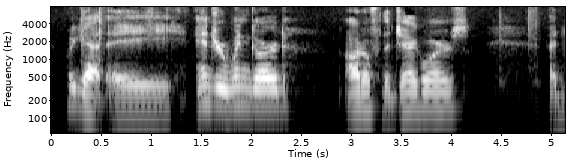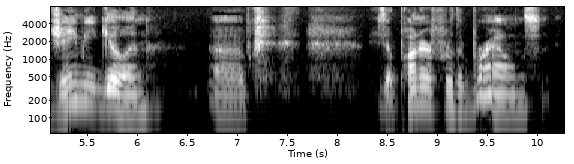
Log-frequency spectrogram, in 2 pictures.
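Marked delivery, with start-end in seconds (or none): 5.0-10.1 voice cracking mid-phrase, stifled laugh. Going through cards just pulled, the speaker's voice cracks as he cracks up. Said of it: "my voice just cracked there because I'm cracking up".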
